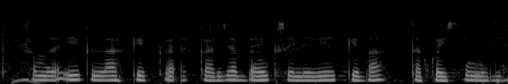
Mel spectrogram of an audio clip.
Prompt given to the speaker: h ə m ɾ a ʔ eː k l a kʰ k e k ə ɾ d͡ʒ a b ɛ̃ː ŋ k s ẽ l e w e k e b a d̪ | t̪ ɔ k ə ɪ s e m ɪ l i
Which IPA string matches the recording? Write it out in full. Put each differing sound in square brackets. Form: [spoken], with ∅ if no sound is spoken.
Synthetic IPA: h ə m ɾ a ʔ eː k l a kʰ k e k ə ɾ d͡ʒ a b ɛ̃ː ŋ k s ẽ l e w e k e b a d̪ | t̪ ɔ k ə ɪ s e m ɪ l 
